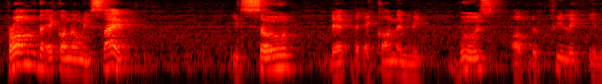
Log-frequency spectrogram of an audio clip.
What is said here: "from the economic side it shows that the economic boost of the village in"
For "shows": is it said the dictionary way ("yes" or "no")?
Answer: no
